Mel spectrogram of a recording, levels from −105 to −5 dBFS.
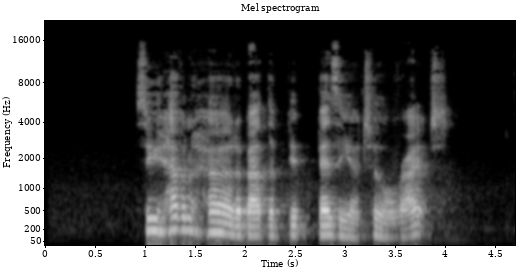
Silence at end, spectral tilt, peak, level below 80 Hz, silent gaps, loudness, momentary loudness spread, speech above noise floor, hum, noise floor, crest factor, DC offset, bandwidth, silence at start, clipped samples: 0.7 s; -5.5 dB/octave; -12 dBFS; -72 dBFS; none; -31 LUFS; 12 LU; 54 dB; none; -85 dBFS; 20 dB; under 0.1%; 15.5 kHz; 0.9 s; under 0.1%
